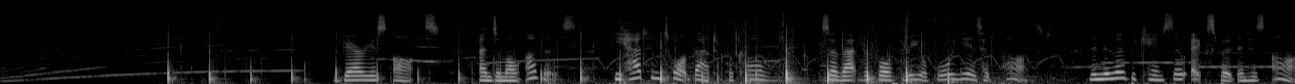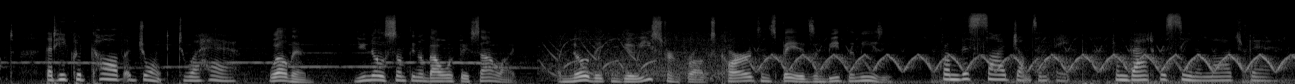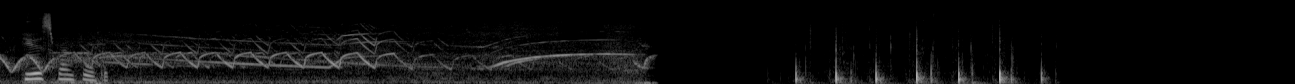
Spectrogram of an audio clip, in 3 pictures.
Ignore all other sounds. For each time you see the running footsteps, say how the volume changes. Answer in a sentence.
You can hear the running footsteps from 1.6 to 9.9 s, getting louder; and briefly from 33.9 to 36.4 s.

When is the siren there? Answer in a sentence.
The siren can be heard from 0.0 to 32.5 s.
